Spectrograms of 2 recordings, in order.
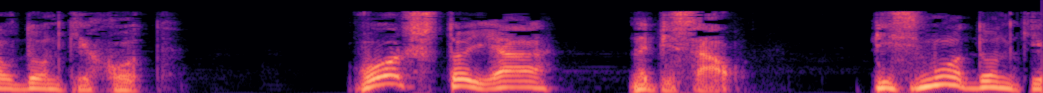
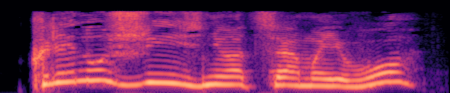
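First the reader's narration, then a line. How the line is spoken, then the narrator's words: Exclamation. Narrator (Russian): воскликнул Санчо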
